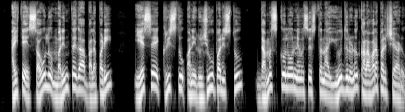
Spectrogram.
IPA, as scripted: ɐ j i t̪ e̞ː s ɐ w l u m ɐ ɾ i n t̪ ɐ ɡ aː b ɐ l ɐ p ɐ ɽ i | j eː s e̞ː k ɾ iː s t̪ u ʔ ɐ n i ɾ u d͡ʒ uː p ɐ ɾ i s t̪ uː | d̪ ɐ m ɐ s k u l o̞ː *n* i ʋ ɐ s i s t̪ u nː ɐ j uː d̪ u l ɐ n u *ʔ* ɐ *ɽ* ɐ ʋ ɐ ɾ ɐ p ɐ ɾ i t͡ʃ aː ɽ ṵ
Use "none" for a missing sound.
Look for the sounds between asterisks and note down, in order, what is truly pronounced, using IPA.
n, k, l

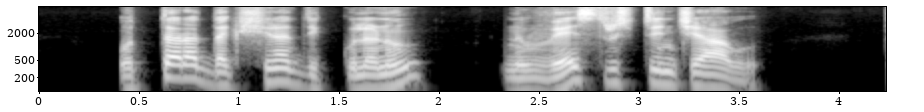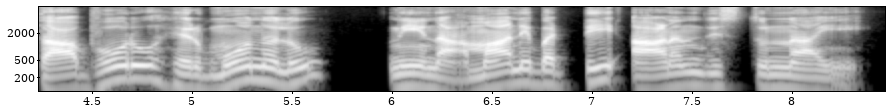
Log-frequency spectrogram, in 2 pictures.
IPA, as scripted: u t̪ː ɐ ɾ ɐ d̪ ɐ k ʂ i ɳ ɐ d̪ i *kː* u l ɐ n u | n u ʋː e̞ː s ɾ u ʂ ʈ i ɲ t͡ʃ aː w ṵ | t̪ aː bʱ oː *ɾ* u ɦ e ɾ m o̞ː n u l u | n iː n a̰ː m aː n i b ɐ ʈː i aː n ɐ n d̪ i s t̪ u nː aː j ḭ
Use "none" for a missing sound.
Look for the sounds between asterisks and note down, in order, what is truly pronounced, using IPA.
kː, ɾ

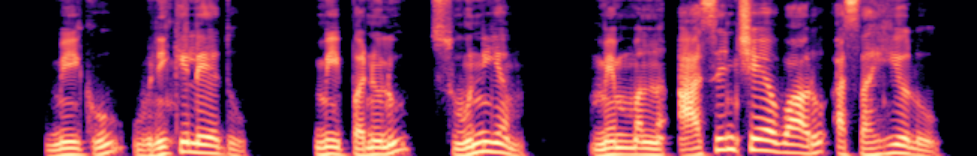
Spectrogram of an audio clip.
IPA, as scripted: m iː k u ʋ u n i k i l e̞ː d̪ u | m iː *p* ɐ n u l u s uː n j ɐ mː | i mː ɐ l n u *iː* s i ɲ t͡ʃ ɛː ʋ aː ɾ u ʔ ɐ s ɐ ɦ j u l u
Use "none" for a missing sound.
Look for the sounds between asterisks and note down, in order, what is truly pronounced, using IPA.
p, aː

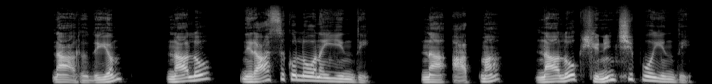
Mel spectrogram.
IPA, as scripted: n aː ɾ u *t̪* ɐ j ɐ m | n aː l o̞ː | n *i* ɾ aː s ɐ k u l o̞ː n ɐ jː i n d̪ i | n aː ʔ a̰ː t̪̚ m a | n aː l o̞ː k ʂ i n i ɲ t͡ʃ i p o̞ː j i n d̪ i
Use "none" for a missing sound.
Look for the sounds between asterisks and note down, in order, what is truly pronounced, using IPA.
d̪, i

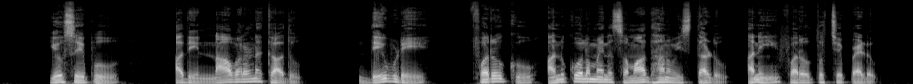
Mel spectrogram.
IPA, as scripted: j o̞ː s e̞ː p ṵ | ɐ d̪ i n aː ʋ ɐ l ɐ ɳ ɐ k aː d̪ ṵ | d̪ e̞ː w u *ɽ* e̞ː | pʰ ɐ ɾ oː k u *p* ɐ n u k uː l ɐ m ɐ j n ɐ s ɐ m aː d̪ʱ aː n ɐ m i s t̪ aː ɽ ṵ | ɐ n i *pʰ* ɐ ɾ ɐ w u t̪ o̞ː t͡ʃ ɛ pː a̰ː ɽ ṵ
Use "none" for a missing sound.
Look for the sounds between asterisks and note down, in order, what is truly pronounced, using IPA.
ɽ, none, pʰ

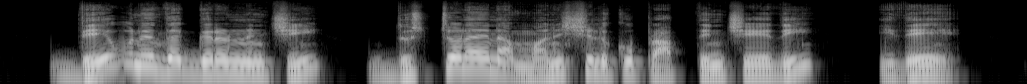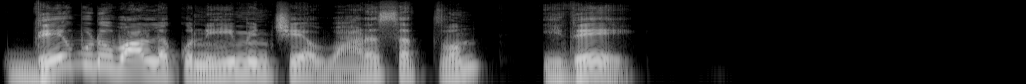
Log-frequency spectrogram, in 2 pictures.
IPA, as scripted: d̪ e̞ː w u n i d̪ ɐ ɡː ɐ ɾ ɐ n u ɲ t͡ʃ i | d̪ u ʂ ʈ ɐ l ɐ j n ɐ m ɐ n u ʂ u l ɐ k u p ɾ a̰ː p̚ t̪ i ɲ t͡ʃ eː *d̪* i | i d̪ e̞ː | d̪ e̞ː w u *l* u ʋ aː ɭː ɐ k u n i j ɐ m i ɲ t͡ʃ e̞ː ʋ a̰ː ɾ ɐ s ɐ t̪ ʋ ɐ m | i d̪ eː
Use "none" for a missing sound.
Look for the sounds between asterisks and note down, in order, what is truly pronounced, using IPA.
d̪, ɽ

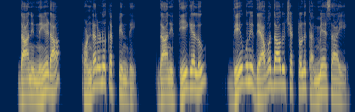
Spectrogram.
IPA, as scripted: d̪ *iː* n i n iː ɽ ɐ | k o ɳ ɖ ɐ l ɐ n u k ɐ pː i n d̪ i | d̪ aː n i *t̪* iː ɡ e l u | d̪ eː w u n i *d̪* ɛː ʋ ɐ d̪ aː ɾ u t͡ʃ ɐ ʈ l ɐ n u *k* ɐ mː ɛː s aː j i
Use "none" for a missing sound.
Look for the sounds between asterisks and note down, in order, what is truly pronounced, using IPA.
aː, t̪, d̪, k

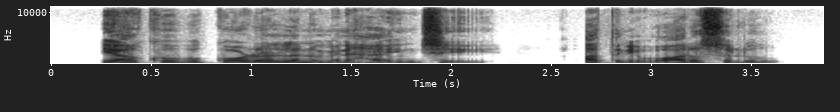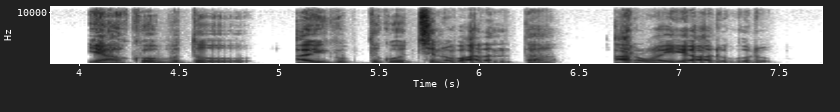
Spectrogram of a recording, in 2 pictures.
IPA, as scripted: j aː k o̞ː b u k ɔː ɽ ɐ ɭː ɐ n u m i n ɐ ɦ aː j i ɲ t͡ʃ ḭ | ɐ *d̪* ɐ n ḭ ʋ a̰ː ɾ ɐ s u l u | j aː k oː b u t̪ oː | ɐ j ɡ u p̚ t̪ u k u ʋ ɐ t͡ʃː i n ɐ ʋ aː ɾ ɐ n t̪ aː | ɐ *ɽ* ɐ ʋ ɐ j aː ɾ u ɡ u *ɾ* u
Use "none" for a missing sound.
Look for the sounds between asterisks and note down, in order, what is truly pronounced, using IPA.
t̪, ɾ, ɾ

